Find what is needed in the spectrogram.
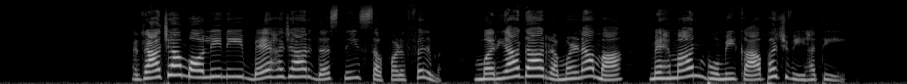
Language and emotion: Gujarati, neutral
